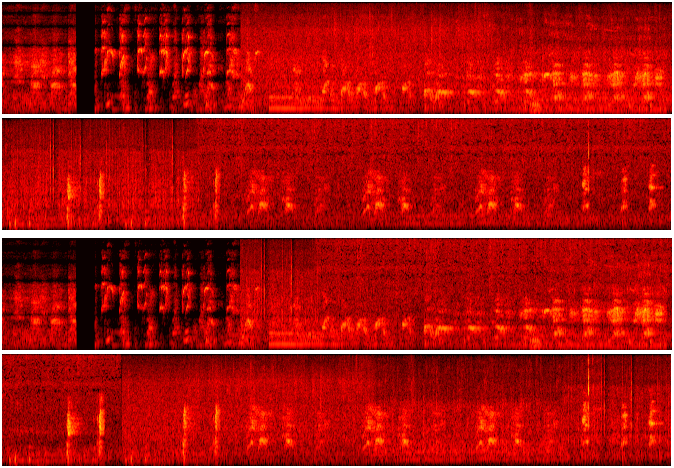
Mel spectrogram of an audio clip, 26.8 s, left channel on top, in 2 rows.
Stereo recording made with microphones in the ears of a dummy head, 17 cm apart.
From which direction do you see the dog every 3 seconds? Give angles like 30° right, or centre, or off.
40° left, 40° left, 40° left, 20° left, 30° right, 70° right, 70° right, 70° right, 70° right.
